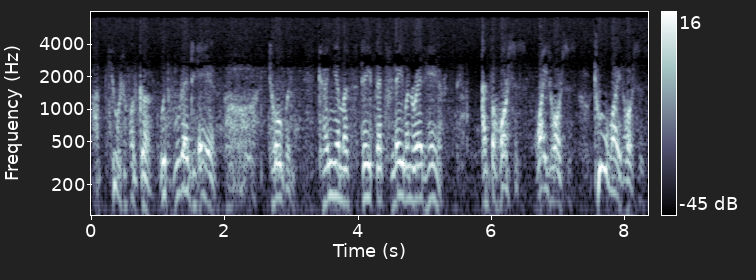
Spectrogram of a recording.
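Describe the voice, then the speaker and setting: Melodramatic fate-obsessed schemer, tinny radio. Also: male voice, fairly high pitch, lively intonation, a little slow. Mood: awed excitement. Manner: melodramatic, coaxing, portentous. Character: theatrical, insistent schemer friend obsessed with fate. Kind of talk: old-time radio drama acting. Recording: tinny narrow-band radio recording, faint noise.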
